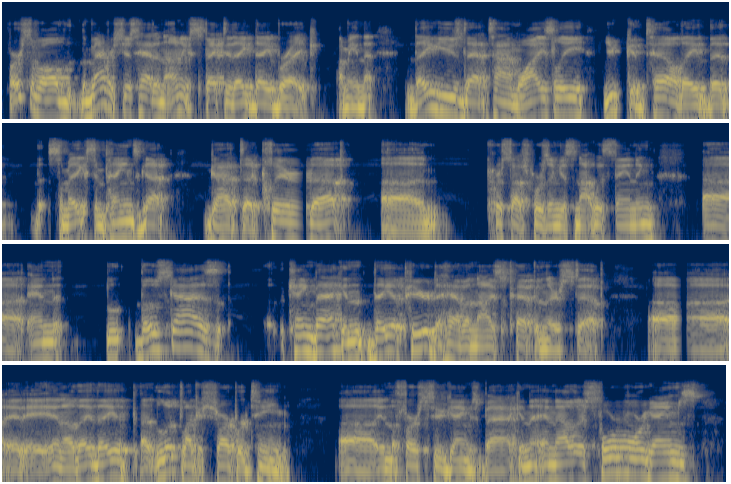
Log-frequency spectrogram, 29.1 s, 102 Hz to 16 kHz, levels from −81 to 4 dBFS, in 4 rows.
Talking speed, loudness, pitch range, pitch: 170 wpm, -21 LUFS, 95-140 Hz, 115 Hz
